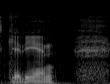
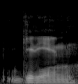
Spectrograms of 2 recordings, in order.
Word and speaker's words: Gideon: our minds back to a guy whose name actually rhymes with Midian his name is Gideon and um and just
